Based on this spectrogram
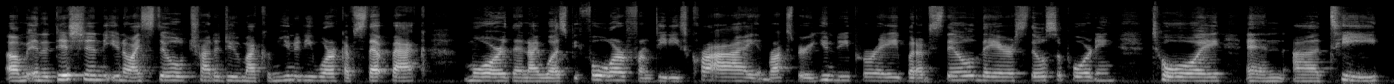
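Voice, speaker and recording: A regular talk show guest who runs a nonprofit as executive director, this woman from the southern United States has a Southern US accent and chats casually, sharing personal updates. She's folksy and emphatic, repeating phrases for emphasis. Her voice is on the low side, steady in tone, a little slow, and a bit bright.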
